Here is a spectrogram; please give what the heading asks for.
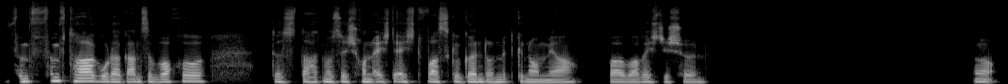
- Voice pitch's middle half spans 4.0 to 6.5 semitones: No, narrow, 2.5 semitones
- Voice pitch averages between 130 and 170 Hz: No, low, 120 Hz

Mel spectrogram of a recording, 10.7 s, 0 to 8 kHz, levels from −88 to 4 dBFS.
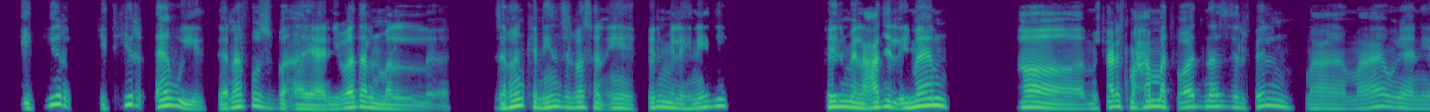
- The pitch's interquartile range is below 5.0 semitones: No, wide, 5.4 semitones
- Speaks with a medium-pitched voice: No, low, 130 Hz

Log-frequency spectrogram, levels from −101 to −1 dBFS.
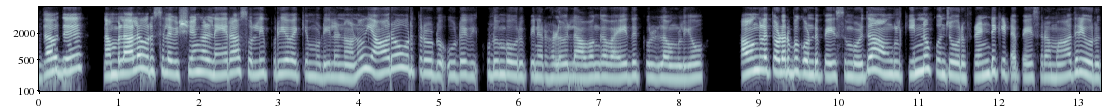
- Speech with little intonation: No, average, 3.8 semitones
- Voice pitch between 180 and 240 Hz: Yes, high, 230 Hz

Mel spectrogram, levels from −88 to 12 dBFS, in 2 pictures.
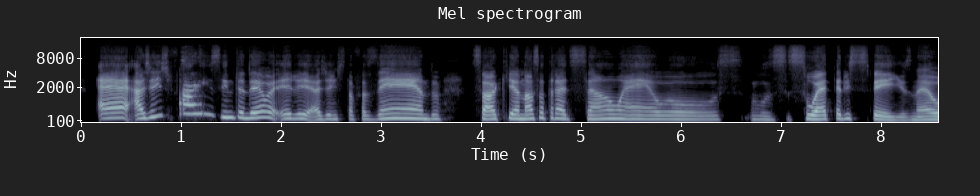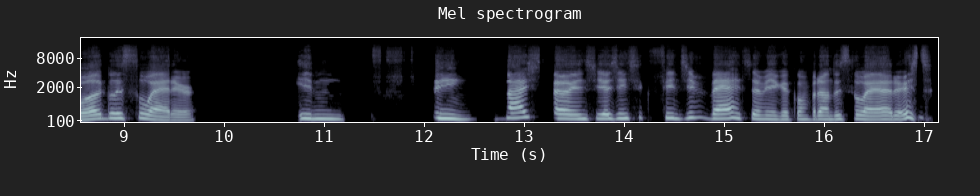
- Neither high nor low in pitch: No, high, 195 Hz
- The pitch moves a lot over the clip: No, average, 4.1 semitones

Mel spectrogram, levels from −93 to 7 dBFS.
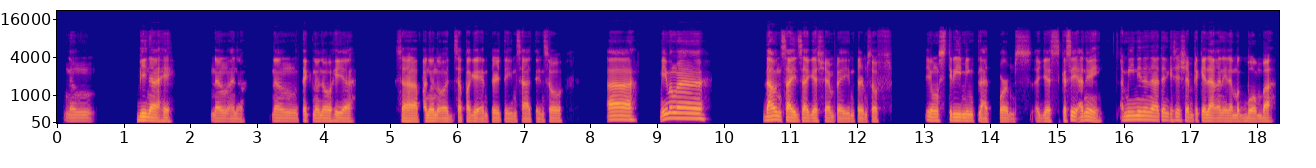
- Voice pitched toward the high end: No, low, 100 Hz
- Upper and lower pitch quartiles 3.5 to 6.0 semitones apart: Yes, average, 4.2 semitones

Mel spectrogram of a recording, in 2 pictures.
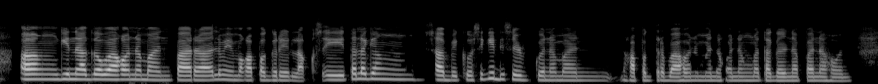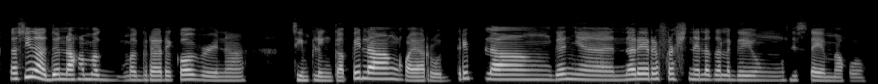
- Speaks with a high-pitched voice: Yes, high, 205 Hz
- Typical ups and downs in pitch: Yes, average, 3.7 semitones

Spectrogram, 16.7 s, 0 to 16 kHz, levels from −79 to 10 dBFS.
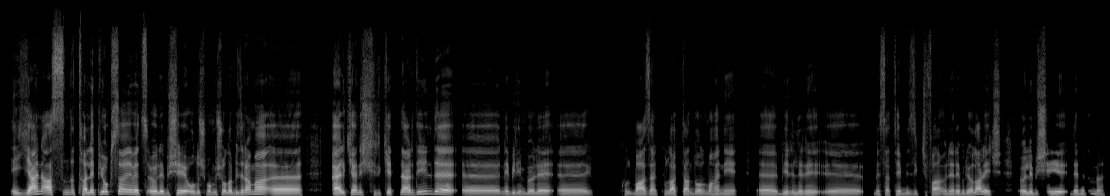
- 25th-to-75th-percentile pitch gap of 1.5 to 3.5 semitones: No, wide, 5.5 semitones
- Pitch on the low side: Yes, low, 130 Hz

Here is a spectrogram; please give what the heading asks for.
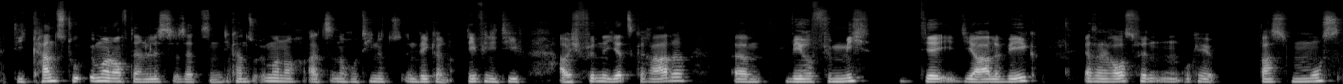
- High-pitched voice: No, low, 130 Hz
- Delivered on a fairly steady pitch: Yes, narrow, 2.2 semitones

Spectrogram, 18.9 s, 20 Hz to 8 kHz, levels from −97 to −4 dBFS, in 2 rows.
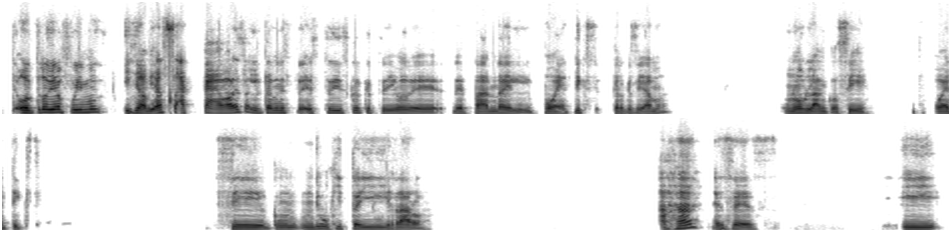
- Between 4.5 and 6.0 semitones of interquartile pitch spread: Yes, average, 4.8 semitones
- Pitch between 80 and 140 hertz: Yes, low, 135 Hz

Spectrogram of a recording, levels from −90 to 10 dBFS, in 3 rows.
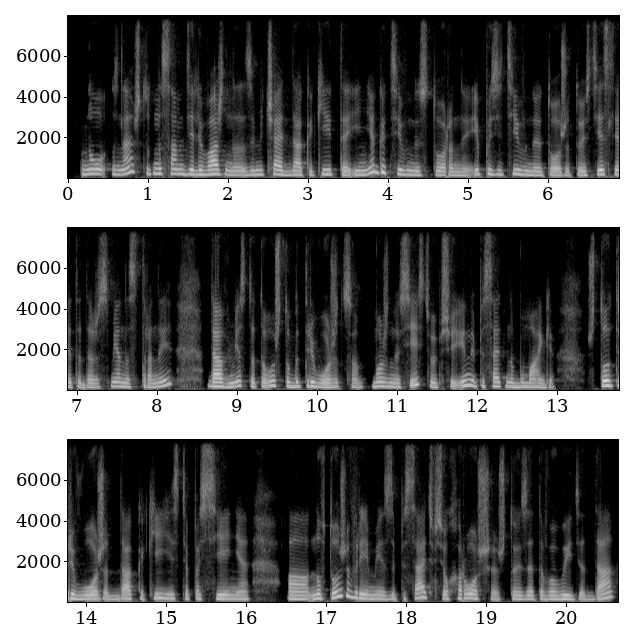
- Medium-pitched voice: No, high, 195 Hz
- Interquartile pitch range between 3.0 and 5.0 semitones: Yes, average, 3.3 semitones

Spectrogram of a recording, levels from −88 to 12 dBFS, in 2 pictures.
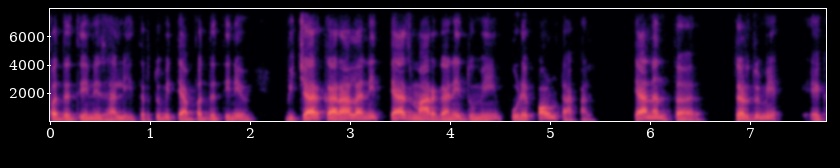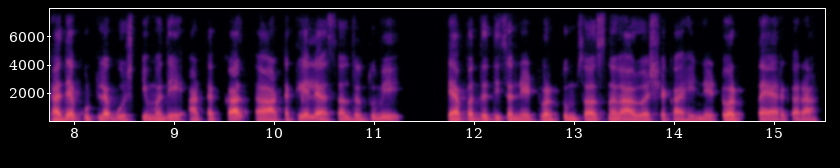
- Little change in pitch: No, average, 3.6 semitones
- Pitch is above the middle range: No, low, 120 Hz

